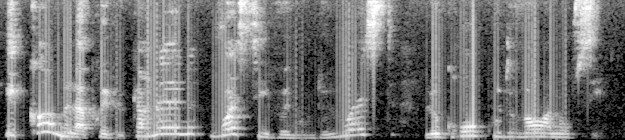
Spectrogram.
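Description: A woman storyteller reading a children's story aloud with expressive, dramatic narration. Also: fairly high pitch, normal speed, low-quality recording. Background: soft music.

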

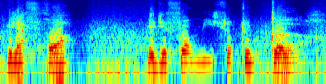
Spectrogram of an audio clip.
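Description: Male narrator, slow halting delivery, fairly high voice, echoey room, music underneath. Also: slight background noise. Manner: measured, halting phrasing. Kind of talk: slow dramatic storytelling.

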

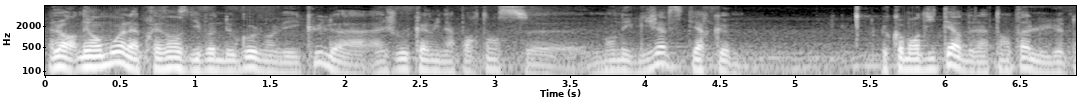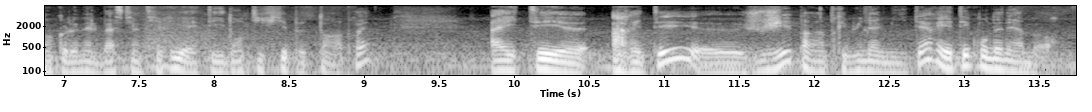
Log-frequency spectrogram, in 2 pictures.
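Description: A man narrates history in an informal, explanatory way. He talks very fast in a lowish, mellow voice, with some noise in the background. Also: expressive, faint music behind. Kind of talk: informal spoken history account.

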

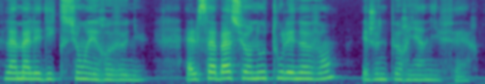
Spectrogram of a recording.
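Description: A woman's voice: on the high side, fairly quick, warm tone, close to an everyday voice. A woman reading aloud as an aging king who answers in a stammering, defensive way. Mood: sorrowful. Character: aging male king, evasive and troubled.

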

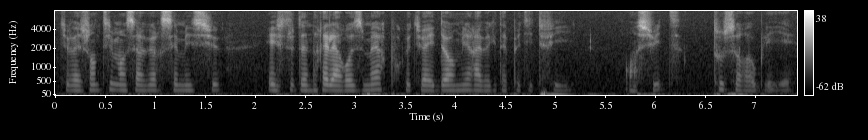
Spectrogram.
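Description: Woman voicing a cold, cruel male captor with a low, gravelly voice. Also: level tone, fairly quick, sharp tone, a little hiss or hum. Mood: cold menace. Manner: cold, menacing.

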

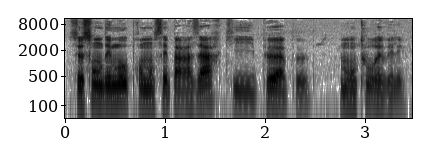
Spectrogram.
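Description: Male audiobook reader, mellow and unhurried, in a garden. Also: medium pitch, no room sound. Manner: calm, measured reading. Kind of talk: audiobook narration. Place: garden, outdoors.

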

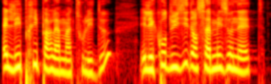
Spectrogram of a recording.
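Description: Smooth-voiced woman reading a fairy tale. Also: medium pitch, a little fast, warm tone, dry recording, clean studio sound. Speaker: reader. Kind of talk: storybook reading.

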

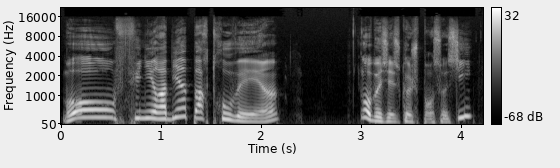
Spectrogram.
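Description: A man's voice: high-pitched, sing-song, moderate pace, no echo, clean studio sound, voice pushed up. A man doing mumbling policemen with their mouths full. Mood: gruff. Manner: mumbling, chewing, casual.

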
